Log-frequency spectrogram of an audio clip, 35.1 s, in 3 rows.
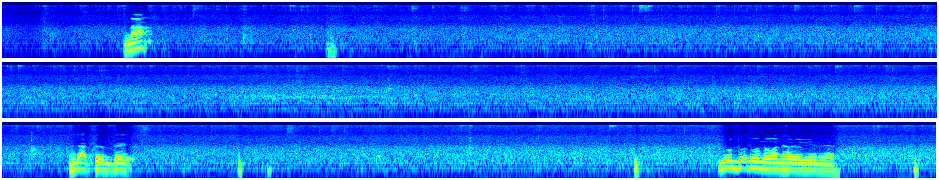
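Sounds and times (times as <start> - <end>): heavy rain hissing: 0.0 - 35.0
raindrop ticks: 23.6 - 24.0, 26.2 - 27.8, 29.0 - 30.2.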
